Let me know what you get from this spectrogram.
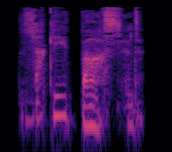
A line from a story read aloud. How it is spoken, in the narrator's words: murmured Charles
